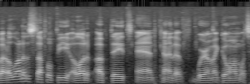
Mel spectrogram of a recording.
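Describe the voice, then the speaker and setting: A fairly quick pace, the pitch varying in an ordinary way. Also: man. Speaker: gaming let's play youtuber. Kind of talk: casual gaming commentary. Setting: home recording at night. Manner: soft-spoken.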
